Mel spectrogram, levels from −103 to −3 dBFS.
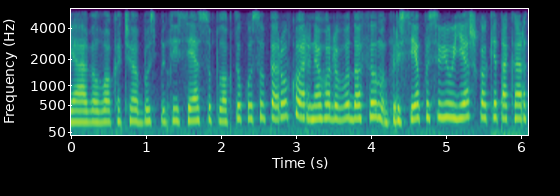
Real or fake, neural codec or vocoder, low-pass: real; none; 5.4 kHz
